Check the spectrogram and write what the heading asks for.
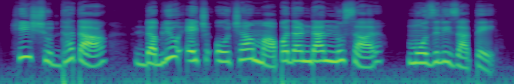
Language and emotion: Marathi, neutral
